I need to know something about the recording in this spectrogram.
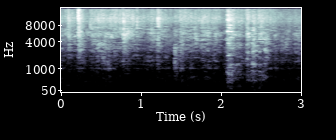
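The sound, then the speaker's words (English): Onions sizzle steadily in hot oil, a continuous hissing crackle broken by a few brief scrapes and clatters of stirring with a spatula. No one speaks. “Yes, that is the sound we're looking for, that angry cat kind of sizzle sound.”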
